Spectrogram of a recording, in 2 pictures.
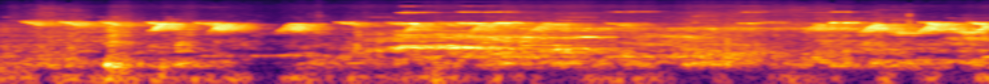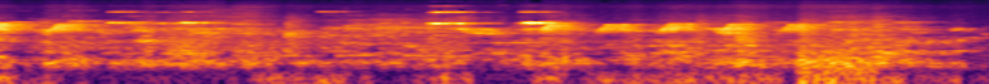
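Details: Noisy chickens calling in a courtyard pen in the morning, kept shut in against jackals and dogs before release, one hen sick and listless: rapid, high, falling peeps several times a second, with a woman's voice at moments.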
